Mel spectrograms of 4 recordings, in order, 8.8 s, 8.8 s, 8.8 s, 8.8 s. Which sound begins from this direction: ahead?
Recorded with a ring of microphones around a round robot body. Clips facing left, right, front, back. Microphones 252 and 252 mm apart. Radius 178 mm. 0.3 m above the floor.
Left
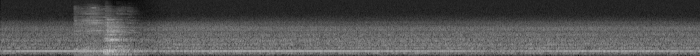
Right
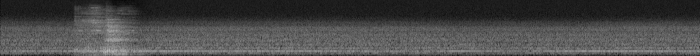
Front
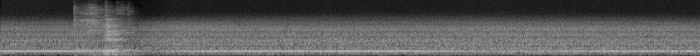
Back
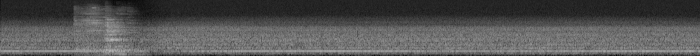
Dishes clattering, at 0.9 s.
